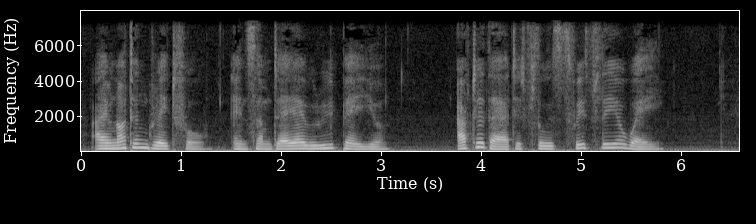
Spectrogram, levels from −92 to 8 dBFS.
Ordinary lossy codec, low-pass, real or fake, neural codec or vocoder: AAC, 48 kbps; 7.2 kHz; real; none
